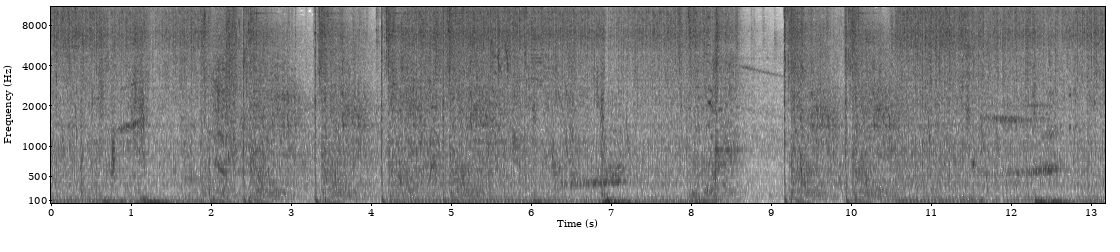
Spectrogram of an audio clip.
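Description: A pistol fires repeated shots.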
